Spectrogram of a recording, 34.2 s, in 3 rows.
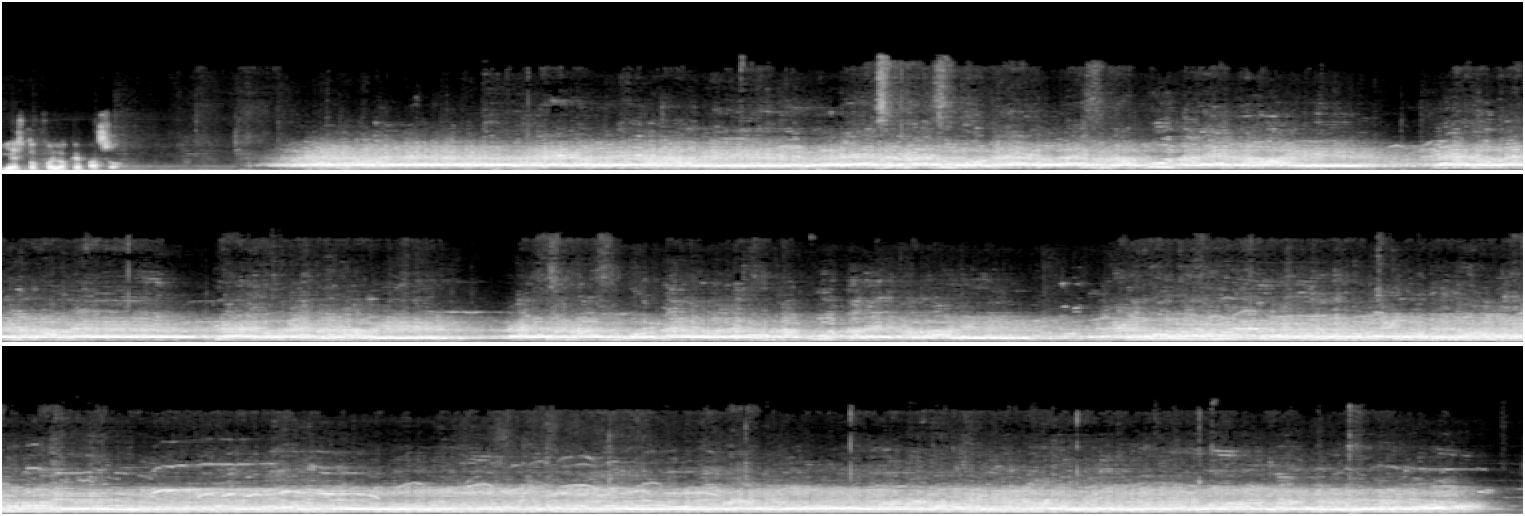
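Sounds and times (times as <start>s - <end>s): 
speech: 0.1s - 1.2s
stadium crowd shouting complaints at goalkeeper: 2.0s - 34.0s.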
